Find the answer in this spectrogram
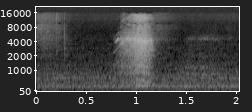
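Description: Near silence: quiet room tone, with one faint, brief soft noise about a second in.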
